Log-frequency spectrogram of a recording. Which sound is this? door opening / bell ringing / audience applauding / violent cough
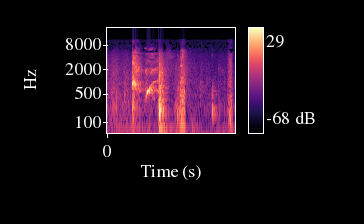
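violent cough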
